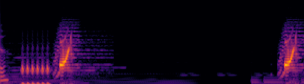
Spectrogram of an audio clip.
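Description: Cartoon comedy sound effects: a quick rattling run of notes rising into an upward-sliding whistle-like tone, then a pause, then another upward slide near the end.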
